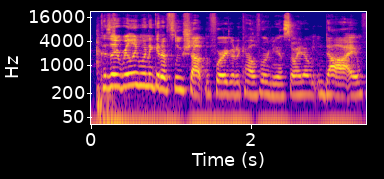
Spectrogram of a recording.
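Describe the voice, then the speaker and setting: A young woman livestreams a game, reading it aloud and chatting in an informal, rambling, self-deprecating way. Her mid-range voice sounds congested and nasal, as if she's pinching her nose from a cold, and she talks in an animated, racing rush over soft background music.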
